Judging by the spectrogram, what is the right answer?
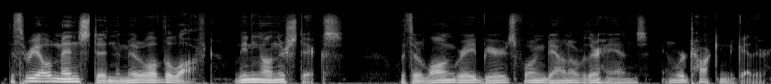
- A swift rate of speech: Yes, fast, 250 wpm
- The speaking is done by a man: Yes, male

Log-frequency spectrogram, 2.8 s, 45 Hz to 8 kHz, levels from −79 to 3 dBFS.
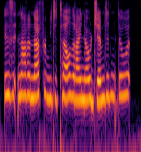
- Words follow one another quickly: Yes, fast, 315 wpm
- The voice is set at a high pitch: Yes, very high, 285 Hz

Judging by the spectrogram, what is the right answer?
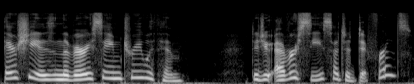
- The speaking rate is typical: No, fast, 245 wpm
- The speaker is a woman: Yes, female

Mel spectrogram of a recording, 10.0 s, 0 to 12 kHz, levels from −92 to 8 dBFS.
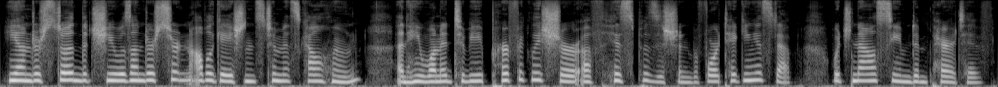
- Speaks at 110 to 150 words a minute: No, average, 175 wpm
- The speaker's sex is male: No, female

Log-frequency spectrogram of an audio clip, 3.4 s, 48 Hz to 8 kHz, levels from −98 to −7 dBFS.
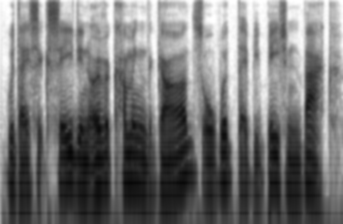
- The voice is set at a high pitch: No, low, 110 Hz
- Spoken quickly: Yes, fast, 225 wpm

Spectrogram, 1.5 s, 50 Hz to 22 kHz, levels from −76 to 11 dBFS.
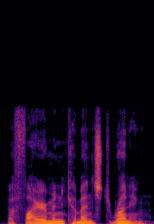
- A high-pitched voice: No, low, 130 Hz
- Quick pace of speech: No, average, 155 wpm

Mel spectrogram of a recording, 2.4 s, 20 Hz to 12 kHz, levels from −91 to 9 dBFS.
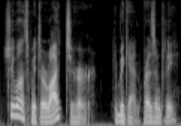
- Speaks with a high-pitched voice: No, low, 120 Hz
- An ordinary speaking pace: No, fast, 250 wpm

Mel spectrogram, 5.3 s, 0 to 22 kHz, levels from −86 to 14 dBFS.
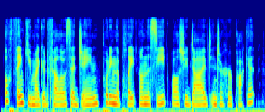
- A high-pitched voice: Yes, high, 210 Hz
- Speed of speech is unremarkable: No, fast, 225 wpm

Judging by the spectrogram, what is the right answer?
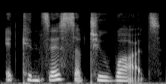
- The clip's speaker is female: Yes, female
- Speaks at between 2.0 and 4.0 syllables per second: Yes, 3.8 syllables/s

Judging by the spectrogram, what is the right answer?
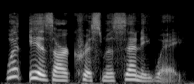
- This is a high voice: Yes, high, 210 Hz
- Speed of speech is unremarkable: Yes, average, 155 wpm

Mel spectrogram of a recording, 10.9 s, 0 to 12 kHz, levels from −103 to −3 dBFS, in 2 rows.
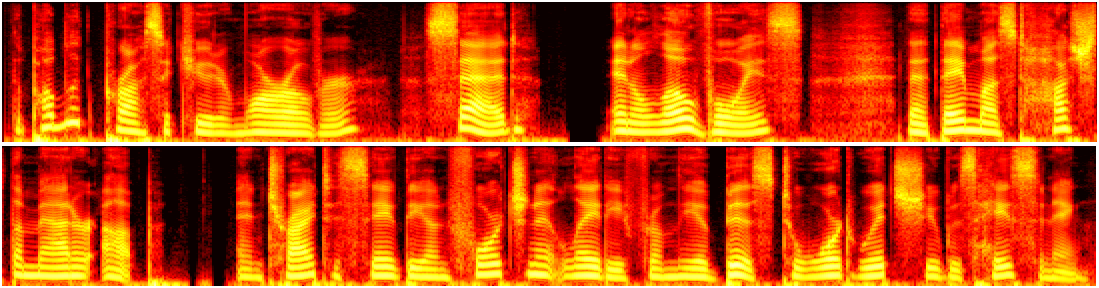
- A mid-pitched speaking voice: Yes, medium, 170 Hz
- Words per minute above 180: No, average, 170 wpm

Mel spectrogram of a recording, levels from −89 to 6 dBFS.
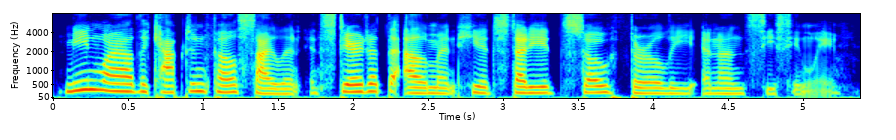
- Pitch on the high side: Yes, high, 215 Hz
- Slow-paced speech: No, average, 190 wpm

